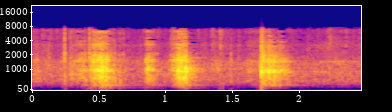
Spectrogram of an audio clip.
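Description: Burning bra fabric crackling and sputtering in about four irregular bursts as the flames eat along the cups.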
